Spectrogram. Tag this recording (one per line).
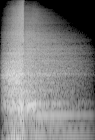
abstract
air
artificial
layer
layered
processed
remix
SFX
swoosh
wind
